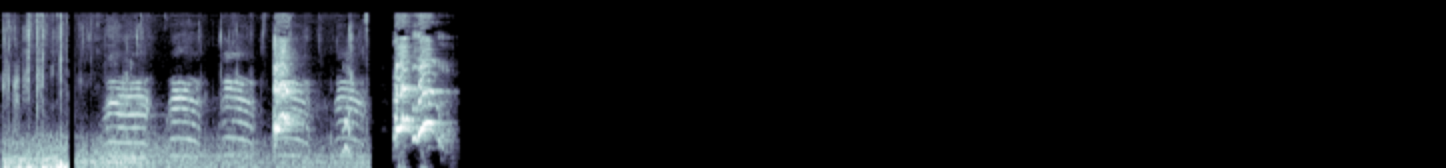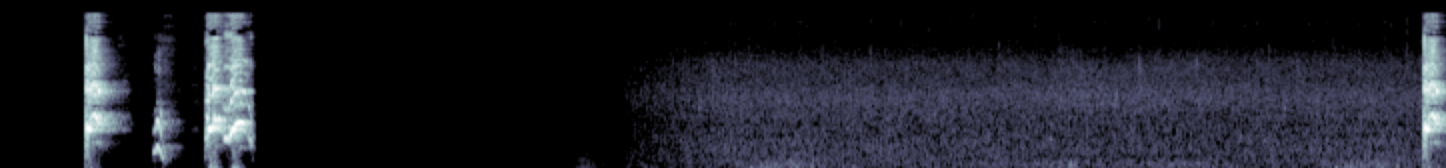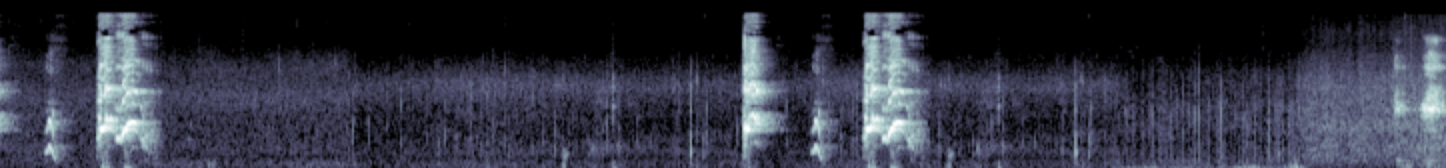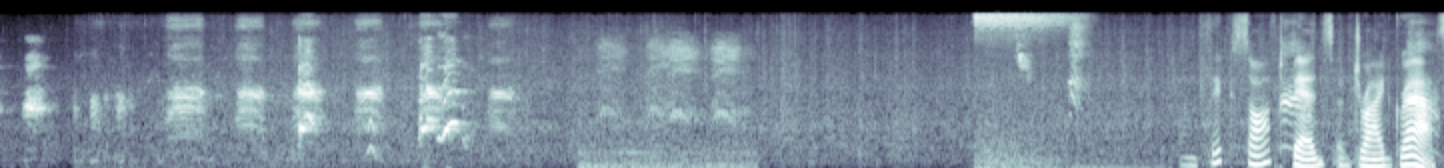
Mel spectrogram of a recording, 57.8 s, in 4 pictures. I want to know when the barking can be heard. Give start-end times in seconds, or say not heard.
2.7-4.5, 15.3-17.0, 28.6-30.4, 36.3-38.1, 46.4-48.1.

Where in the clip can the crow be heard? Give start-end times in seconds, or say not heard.
0.0-3.7, 42.9-51.0, 53.1-57.7.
